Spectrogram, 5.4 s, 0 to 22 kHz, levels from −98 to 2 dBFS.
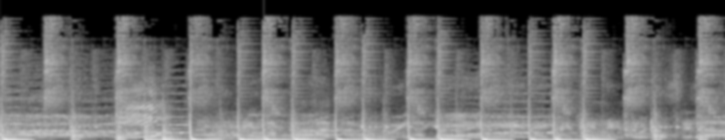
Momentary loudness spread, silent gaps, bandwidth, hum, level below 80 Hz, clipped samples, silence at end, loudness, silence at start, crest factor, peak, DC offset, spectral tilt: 8 LU; none; over 20 kHz; none; -14 dBFS; under 0.1%; 0 s; -13 LUFS; 0 s; 12 dB; 0 dBFS; under 0.1%; -5 dB/octave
